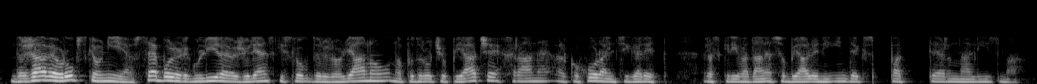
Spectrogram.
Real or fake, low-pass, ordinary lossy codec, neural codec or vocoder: real; 3.6 kHz; none; none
